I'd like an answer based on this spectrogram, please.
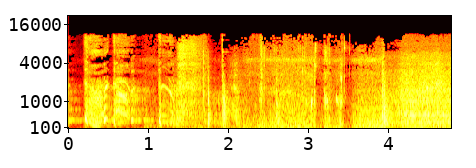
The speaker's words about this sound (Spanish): bebe de su vaso para calmar la tos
